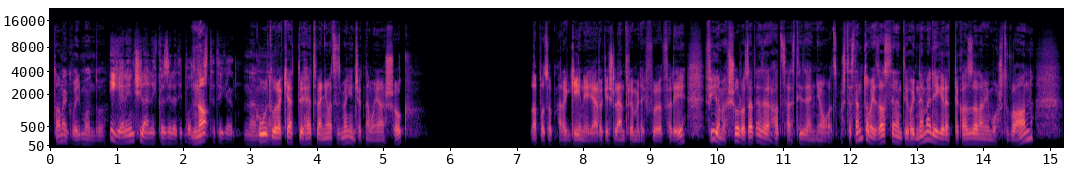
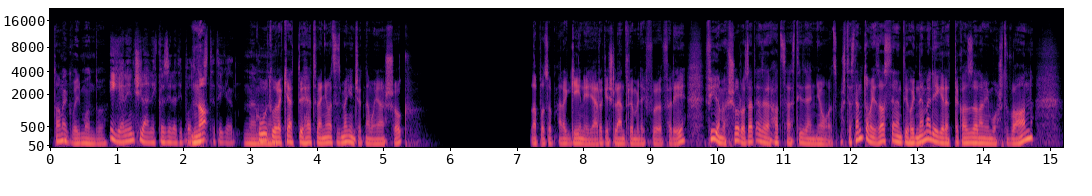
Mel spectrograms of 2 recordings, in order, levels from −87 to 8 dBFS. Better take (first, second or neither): second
